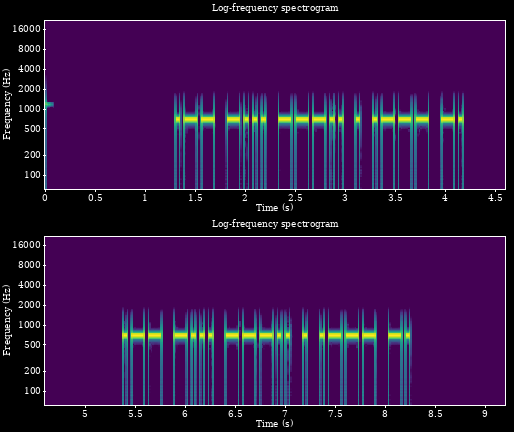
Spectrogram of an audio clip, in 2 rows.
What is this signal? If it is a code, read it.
Morse code, heard as a keyed tone, about 28 wpm, 700 Hz. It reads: WB8EJN WB8EJN
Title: Call Signs Repeated 3x - 28wpm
